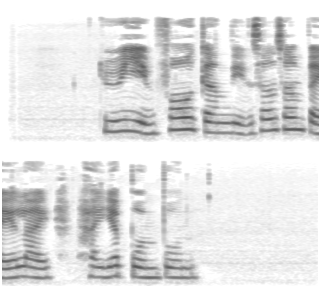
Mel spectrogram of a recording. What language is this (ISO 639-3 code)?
yue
